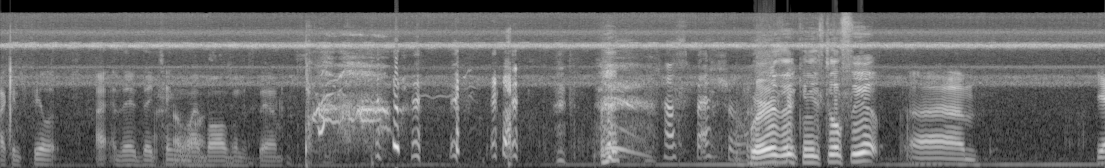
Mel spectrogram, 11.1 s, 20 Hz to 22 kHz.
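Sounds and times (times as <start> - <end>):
crickets trilling: 0.0 - 11.0.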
